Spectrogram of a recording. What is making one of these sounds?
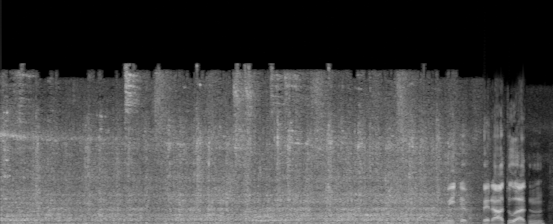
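A train rushes past close by with a loud rumble.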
